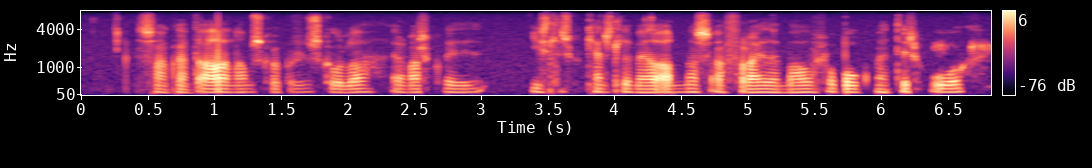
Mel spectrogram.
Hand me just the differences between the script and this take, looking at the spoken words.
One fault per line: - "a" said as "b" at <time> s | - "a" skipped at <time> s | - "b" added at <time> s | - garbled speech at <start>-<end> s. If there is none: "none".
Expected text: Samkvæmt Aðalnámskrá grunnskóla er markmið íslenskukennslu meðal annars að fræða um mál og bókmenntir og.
none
